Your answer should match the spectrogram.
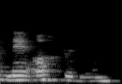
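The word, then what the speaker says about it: Cneoridium: Contohnya ini tadi ya, CN, Cneuridium tulisannya, maka kita baca Neohridium.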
